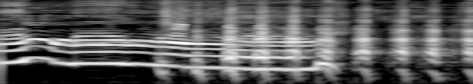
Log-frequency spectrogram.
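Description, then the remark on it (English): A person imitates a howling dog, like the dog in season one of Rick and Morty before it could fully talk: a drawn-out, slightly rising howl that holds steady, then breaks into a quick series of rhythmic yelping pulses. “I would sound like the dog before he could fully talk in season one of Rick and Morty.”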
